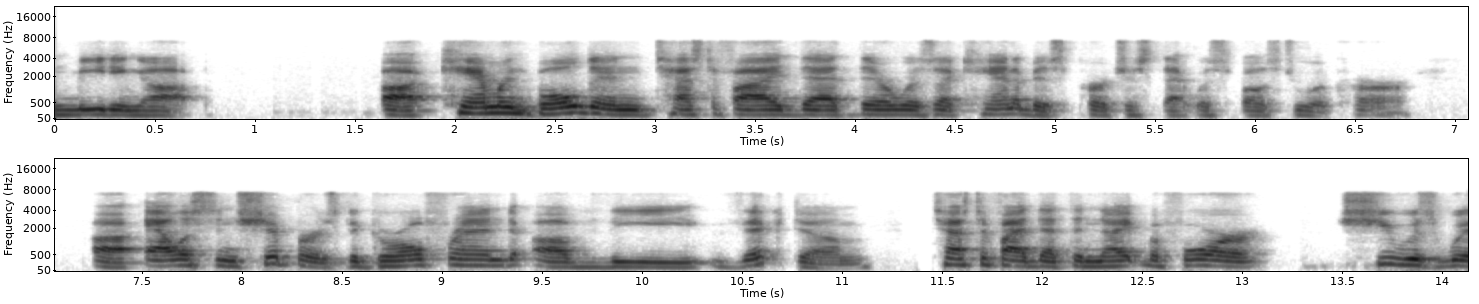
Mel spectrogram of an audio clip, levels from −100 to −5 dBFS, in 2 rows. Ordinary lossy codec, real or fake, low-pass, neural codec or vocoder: Opus, 64 kbps; real; 7.2 kHz; none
